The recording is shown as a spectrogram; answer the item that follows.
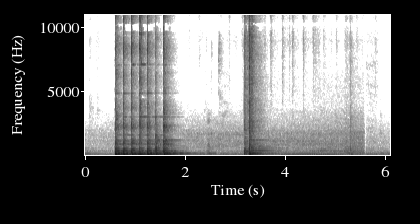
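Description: Metal sink strainer basket clattering against a stainless steel sink. A quick run of ringing rattles comes about half a second in and lasts about a second, then a single loud clank near the middle as the strainer is set down in the basin.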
